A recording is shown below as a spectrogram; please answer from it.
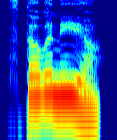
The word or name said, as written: ಸ್ತವನೀಯ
